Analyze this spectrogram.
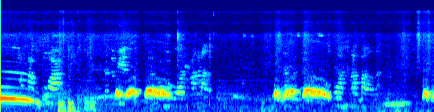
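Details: Turtle dove coos used as a lure to get reluctant birds calling: one long low coo, a brief rattling noise, then paired rolling coo notes after a quiet gap.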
